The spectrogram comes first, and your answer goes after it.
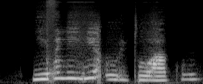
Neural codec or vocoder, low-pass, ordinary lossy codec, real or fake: codec, 44.1 kHz, 0.9 kbps, DAC; none; none; fake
